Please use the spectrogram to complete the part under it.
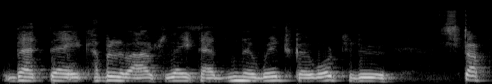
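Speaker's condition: Cerebral palsy, mild

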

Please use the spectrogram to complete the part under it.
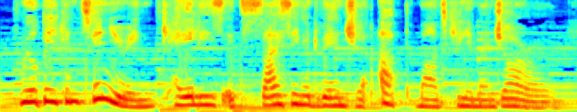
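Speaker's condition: No condition

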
